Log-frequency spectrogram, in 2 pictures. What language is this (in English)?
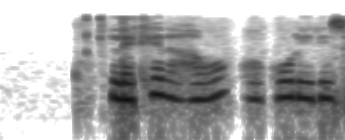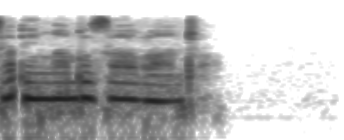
Ganda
